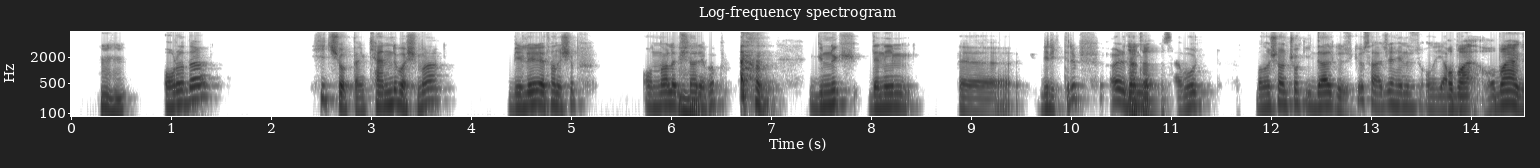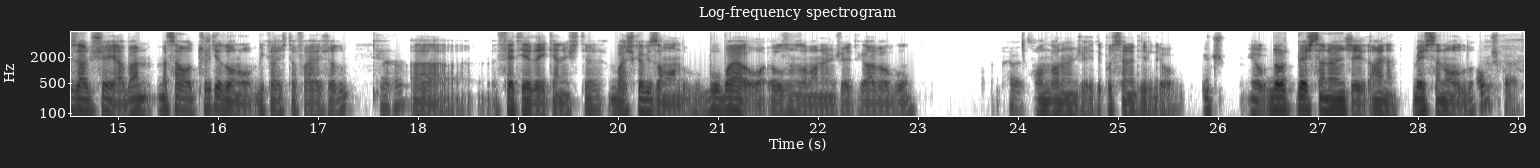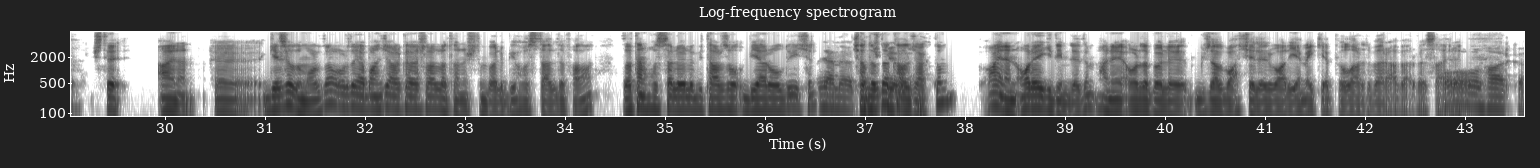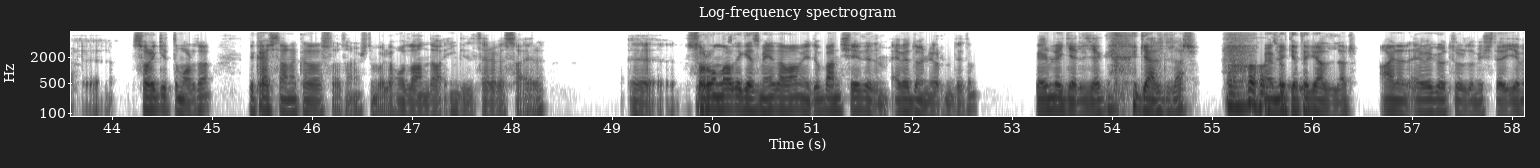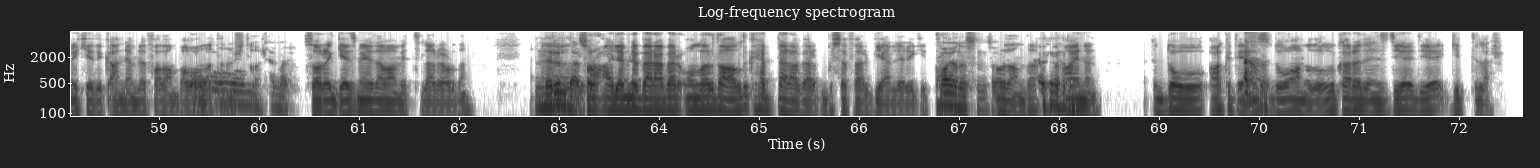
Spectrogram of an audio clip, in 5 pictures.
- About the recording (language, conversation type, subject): Turkish, unstructured, En unutulmaz aile tatiliniz hangisiydi?
- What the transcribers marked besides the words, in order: other background noise; tapping; cough; chuckle; chuckle; cough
